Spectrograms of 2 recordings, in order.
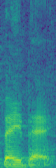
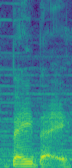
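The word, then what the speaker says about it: Bay Bay: It's It's again, it's baby. It's not bay. I'll trade you a bay for a hey. Adam Cole, baby.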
